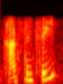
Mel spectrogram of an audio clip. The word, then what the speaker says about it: Constancee: I hope I'm pronouncing it correctly. Constancy. – That's right. Yep.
